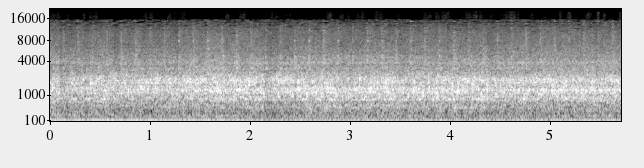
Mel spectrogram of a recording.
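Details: 1992 7.3 IDI naturally aspirated rebuilt diesel, first start: steady low idle with a hard, even clatter on each firing stroke. Injector knock, which disappeared after installing new E-rated injectors.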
